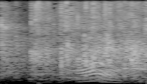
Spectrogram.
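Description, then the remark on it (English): A steady patter of clapping, like a small group applauding, fills the whole moment while a voice speaks over it. “Yeah, clap for you, baby. Clap for you. It's good to clap.”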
